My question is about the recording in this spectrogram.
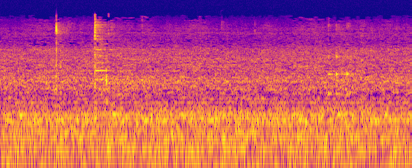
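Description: Kitchen tongs setting broccolini down on a plate: two faint light clicks about half a second and a second in, over a steady room hum.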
